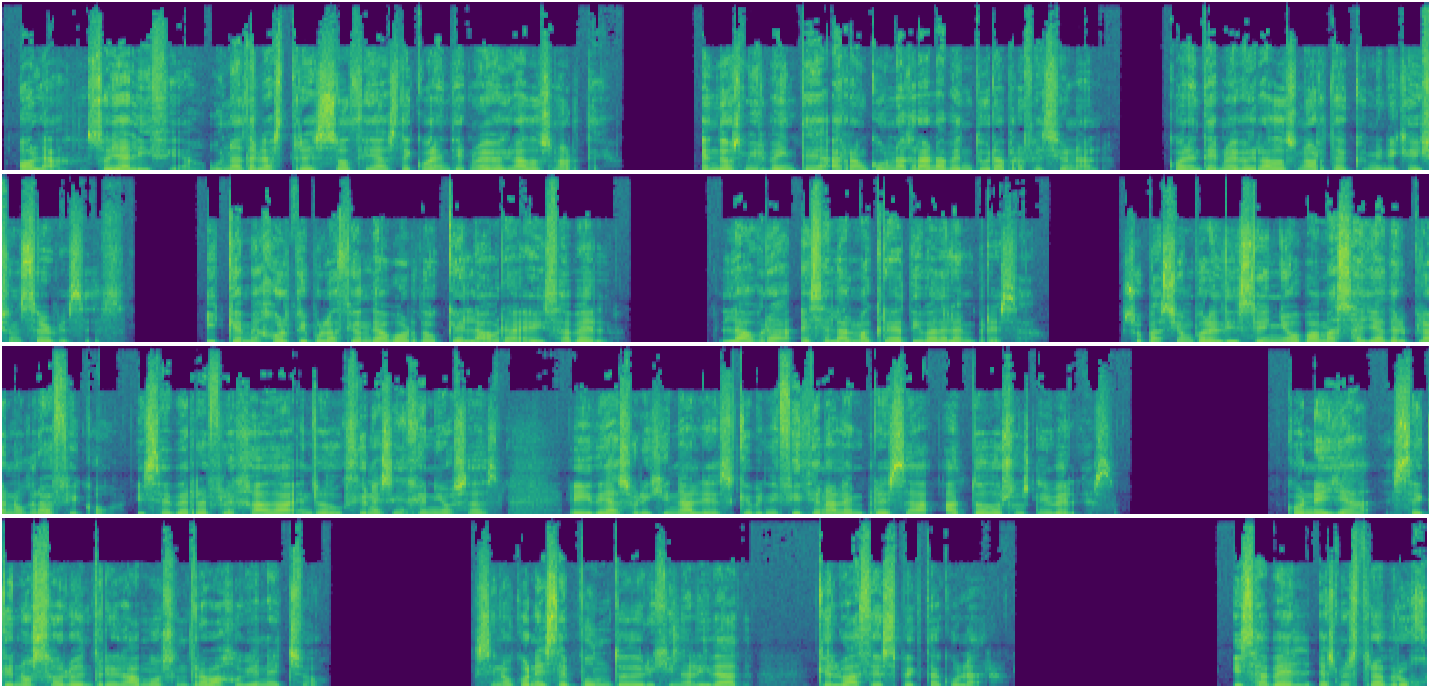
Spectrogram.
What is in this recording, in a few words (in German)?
Vorstellung, ES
